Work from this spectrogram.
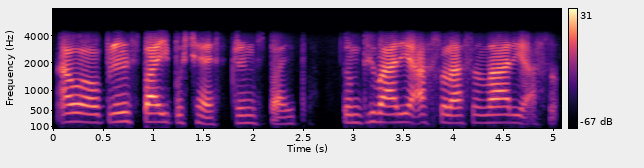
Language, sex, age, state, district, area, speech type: Kashmiri, female, 18-30, Jammu and Kashmir, Kulgam, rural, conversation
